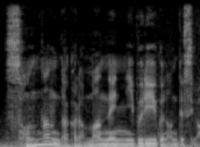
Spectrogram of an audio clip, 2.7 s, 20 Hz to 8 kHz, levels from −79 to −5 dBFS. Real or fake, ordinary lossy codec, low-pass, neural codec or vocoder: real; none; none; none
